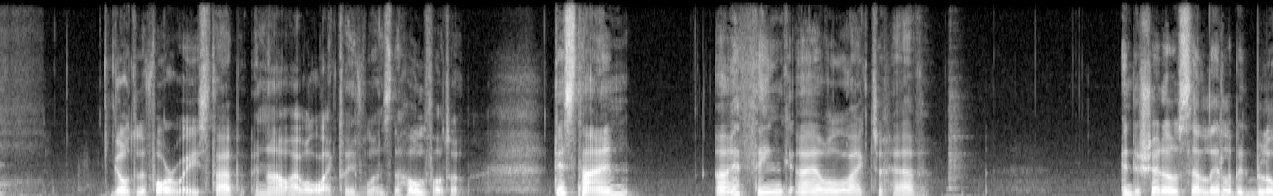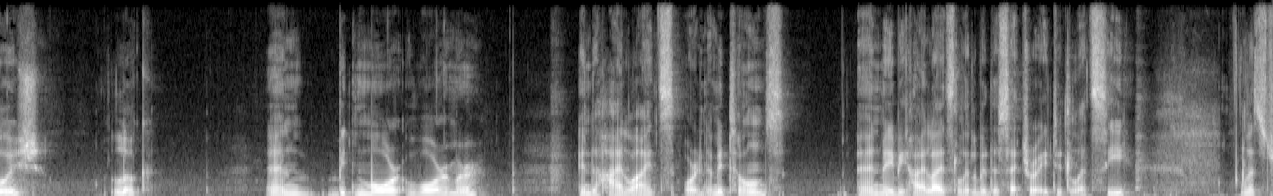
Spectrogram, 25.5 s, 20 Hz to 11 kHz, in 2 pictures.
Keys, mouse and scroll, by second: 1.0 click, 2.6-2.9 scroll down 1.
